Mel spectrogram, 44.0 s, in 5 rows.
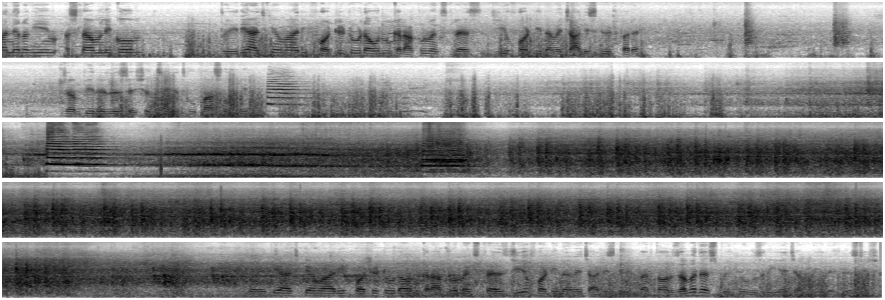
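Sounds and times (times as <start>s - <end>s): locomotive engine rumble: 5.4s - 41.8s
train wheels clattering on rail: 7.1s - 8.8s, 13.5s - 18.5s, 21.4s - 37.7s
locomotive horn blasts: 11.5s - 12.0s, 17.9s - 20.4s, 21.8s - 22.5s.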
